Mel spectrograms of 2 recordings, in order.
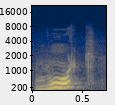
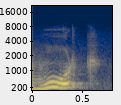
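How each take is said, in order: Both takes have the same delivery.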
